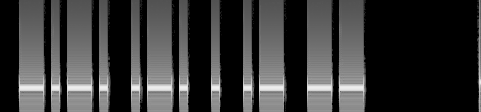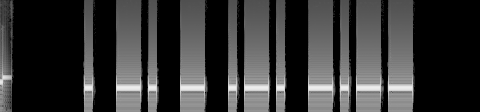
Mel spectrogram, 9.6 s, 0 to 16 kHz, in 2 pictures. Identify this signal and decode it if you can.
Morse code, heard as a keyed tone, about 15 wpm, 700 Hz. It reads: CREAM ENTRY
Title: Sentences from Top 1500 Words - New Word Drill Alt - 15wpm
